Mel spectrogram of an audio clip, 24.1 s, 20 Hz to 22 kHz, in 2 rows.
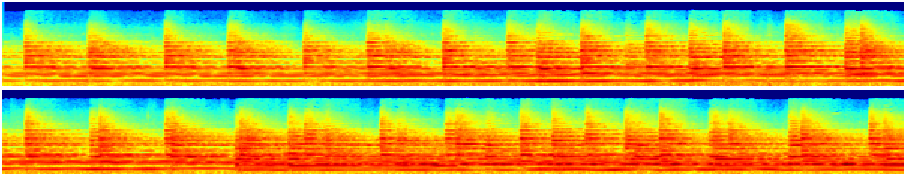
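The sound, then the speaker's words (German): Church bells of the parish church in Mistelbach, Lower Austria, ring out at noon in a loud, continuous peal. Overlapping strikes ring with rich, sustained tones, and the sound thickens partway through. “Es ist 12 Uhr. Sie hören die Glocken der Pfarrkirche Mistelbach, Niederösterreich.”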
